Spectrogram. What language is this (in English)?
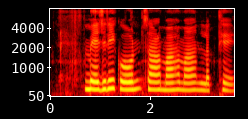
Chhattisgarhi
